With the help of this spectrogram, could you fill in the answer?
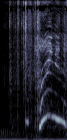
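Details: A Siamese cat sitting in a fridge gives a short meow that rises and then falls away, after a brief chirp.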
